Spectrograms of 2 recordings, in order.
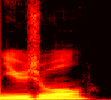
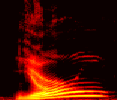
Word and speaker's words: usual: Soften that middle part. Usual. Usual. Yep, that's it. Sounds natural. So it's a Z sound.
